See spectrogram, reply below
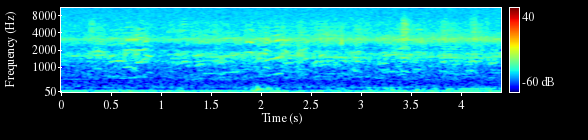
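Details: Flock of Canada geese circling a pond before landing on a gloomy grey Boxing Day, giving dense, overlapping nasal honks throughout, with a steady low rumble beneath.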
